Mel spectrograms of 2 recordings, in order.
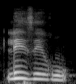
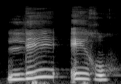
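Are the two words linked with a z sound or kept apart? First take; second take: linked; apart. First: A z sound links the two words together. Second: The words are kept apart with no z sound. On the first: It means the zeros. The speaker calls it wrong. "ما تترجعش les zéros ... كنبدل كاع لو سونس ديال الكلمه" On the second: It means the heroes. The speaker calls it right. "فاش نردها البلوريال تترجع les héros"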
